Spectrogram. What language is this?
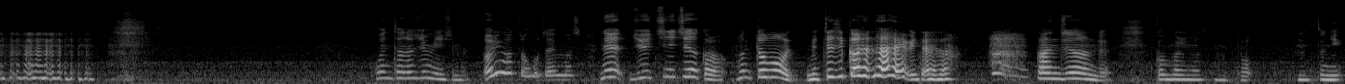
Japanese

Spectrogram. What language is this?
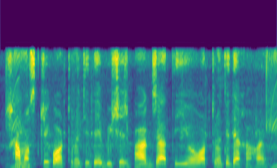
Bangla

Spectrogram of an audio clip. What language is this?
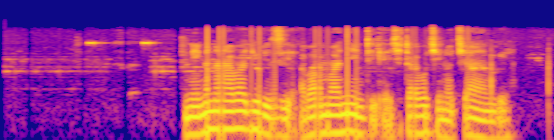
Ganda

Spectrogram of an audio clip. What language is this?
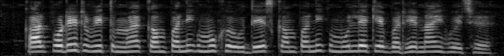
Maithili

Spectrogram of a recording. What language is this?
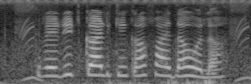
Bhojpuri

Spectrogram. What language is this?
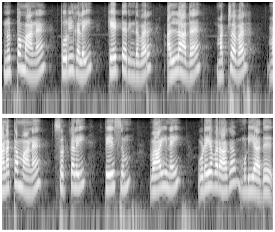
Tamil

